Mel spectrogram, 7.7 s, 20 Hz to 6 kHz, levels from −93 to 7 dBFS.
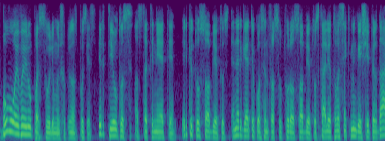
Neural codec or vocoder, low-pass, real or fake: vocoder, 44.1 kHz, 128 mel bands every 512 samples, BigVGAN v2; 5.4 kHz; fake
